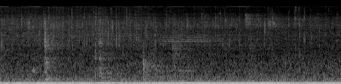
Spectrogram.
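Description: Capsicum and onions fry in a pan with a loud, continuous sizzle and a few stirring scrapes, close up and with no talking.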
